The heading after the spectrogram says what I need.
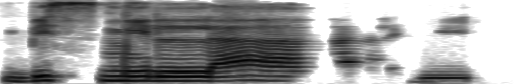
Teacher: আল্লাহ তাআলার নামের আগে যদি জের আসে তখন পাতলা করে পড়তে হয়। যেমন বিসমিল্লাহি, বিসমিল্লাহ বলা যাবে না।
